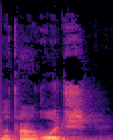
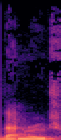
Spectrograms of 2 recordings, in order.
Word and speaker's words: Baton Rouge: For those of you that speak French, Baton Rouge, literally the red stick, but everyone pronounces it Baton Rouge from Louisiana, here in the United States of America.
